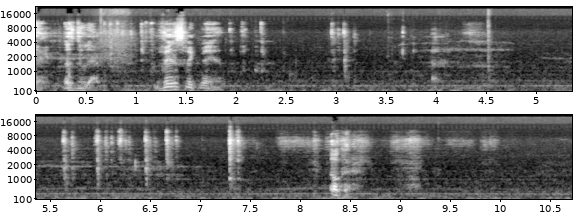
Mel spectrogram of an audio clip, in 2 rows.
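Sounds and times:
steady low hum: 0.0s - 10.7s
speech: 0.4s - 2.0s, 8.3s - 8.6s
typing a search on a computer keyboard: 2.1s - 3.2s, 5.6s - 7.5s.

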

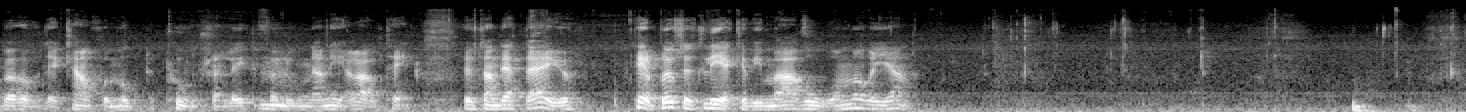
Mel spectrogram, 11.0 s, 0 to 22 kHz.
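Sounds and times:
speech: 0.0s - 6.9s
chewing crunchy chewy raw chocolate with berries: 7.3s - 10.9s.

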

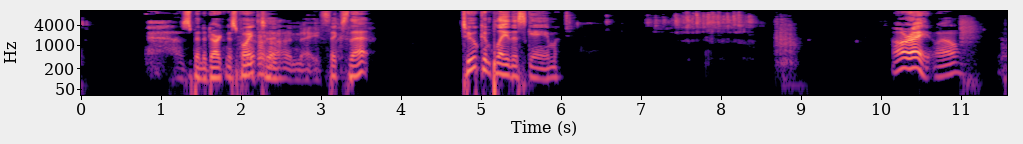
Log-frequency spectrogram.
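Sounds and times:
speech: 1.2s - 3.7s, 4.8s - 6.2s, 10.2s - 11.5s
dice rattling and tumbling across a hard tabletop in a tabletop game: 7.1s - 8.5s.

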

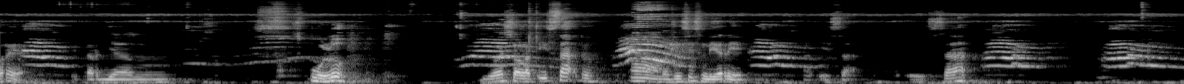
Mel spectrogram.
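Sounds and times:
speech: 0.0s - 1.8s, 3.1s - 3.9s, 4.8s - 9.9s
cat meowing: 0.1s - 3.1s, 4.6s - 8.3s, 9.8s - 11.8s.

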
